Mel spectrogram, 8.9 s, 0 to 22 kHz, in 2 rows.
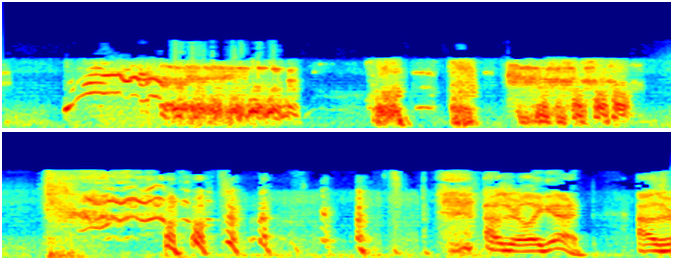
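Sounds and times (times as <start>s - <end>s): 
person imitating a horse whinny: 0.4s - 4.2s
laughter: 4.8s - 7.7s
speech: 7.8s - 8.9s.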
